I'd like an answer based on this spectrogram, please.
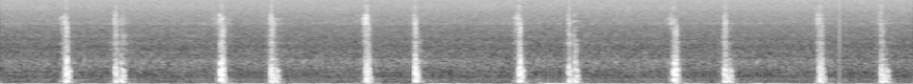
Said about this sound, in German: Er spürte seinen eigenen Herzschlag so heftig, als würde er jeden Moment seinen Brustkorb sprengen.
